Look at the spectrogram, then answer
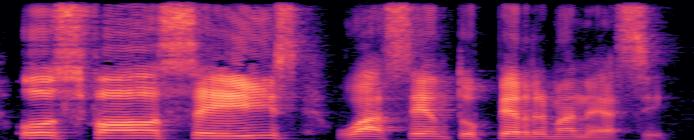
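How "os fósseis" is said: "os fósseis" slowly, with FÓ held long; stress on penultimate syllable. Shown as a demonstration. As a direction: draw out both syllables of "fósseis", stressing the first. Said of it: "sílaba tônica é a penúltima". ("fósseis" bem devagar, com a tônica FÓ alongada)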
